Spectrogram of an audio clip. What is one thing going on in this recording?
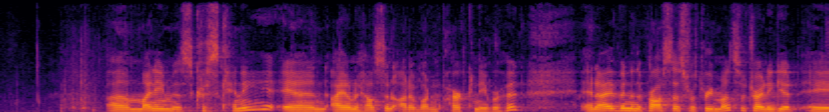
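A woman speaks steadily and calmly into a microphone, heard through a hall's sound system.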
